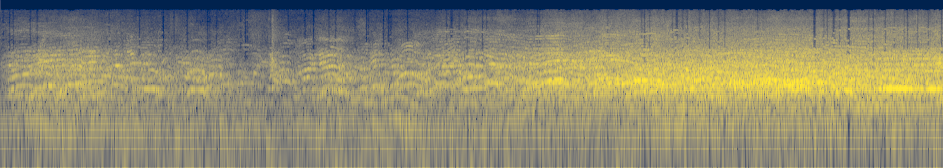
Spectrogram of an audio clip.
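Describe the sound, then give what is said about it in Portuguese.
A large audience shouts and cheers, the crowd noise building steadily into a loud, sustained roar of overlapping voices and whoops that fills the whole space. “Os que gritam, estão aqui também, estão aqui.”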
